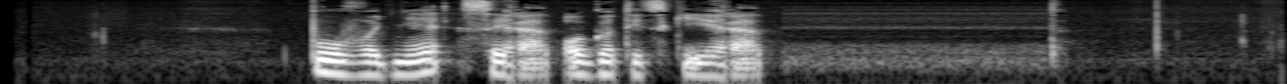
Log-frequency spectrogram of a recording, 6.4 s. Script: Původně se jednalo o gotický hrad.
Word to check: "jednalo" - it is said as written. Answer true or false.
false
